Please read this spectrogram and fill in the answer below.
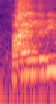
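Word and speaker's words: vinyl: 여기 보시면 자, 비닐인데 한국 사람들은 비닐이지만 이 발음은 원래 바이닐이라고 하는 거예요. 이 I가 I 발음이 나요. 그래서 바이닐이 우리가 비닐입니다.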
